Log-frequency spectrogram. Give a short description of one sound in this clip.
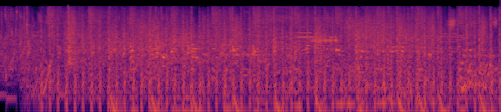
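Wet ink splats and squelches in quick bursts.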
